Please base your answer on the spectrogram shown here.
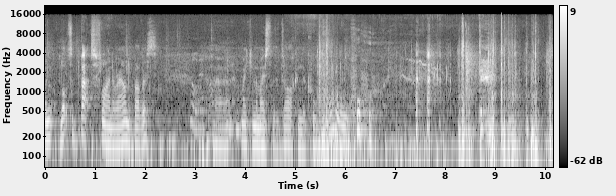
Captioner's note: laughs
